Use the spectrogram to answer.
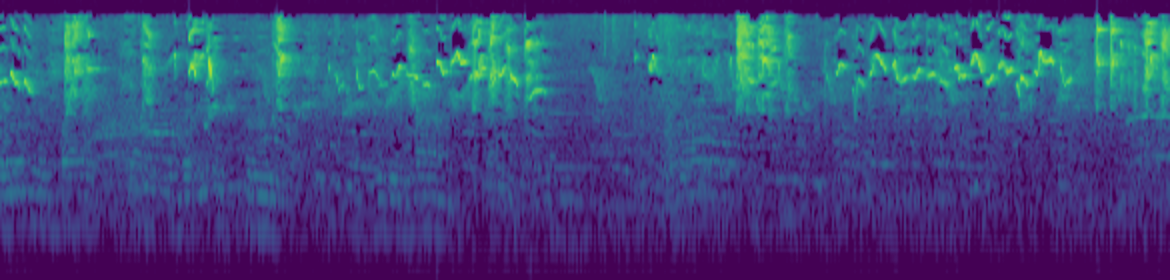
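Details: Lively leaf warbler song used to lure other leaf warblers into song; long run of very high, rapid, jumbled twitters and chips in dense bursts with short pauses between.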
